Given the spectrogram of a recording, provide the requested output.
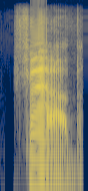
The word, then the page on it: fab: American English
